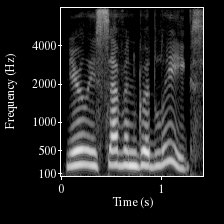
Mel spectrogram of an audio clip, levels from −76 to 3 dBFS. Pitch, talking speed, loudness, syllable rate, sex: 240 Hz, 170 wpm, -14 LUFS, 5.3 syllables/s, female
